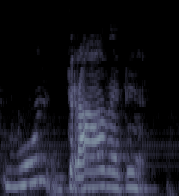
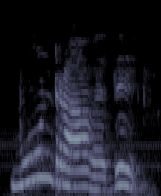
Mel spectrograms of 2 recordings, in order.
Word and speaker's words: மூன்றாவது: Third is மூன்றாவது. மூன்றாவது. Here it is not மூன்றாவது. The D is silent. மூன்றாவது.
